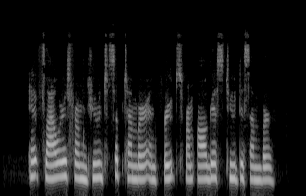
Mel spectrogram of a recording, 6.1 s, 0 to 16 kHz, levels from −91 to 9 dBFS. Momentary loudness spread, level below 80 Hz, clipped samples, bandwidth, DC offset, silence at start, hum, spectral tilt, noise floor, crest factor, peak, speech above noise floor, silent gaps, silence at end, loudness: 7 LU; -82 dBFS; under 0.1%; 7.8 kHz; under 0.1%; 0.55 s; none; -5.5 dB/octave; -89 dBFS; 16 dB; -10 dBFS; 63 dB; none; 0.65 s; -26 LUFS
